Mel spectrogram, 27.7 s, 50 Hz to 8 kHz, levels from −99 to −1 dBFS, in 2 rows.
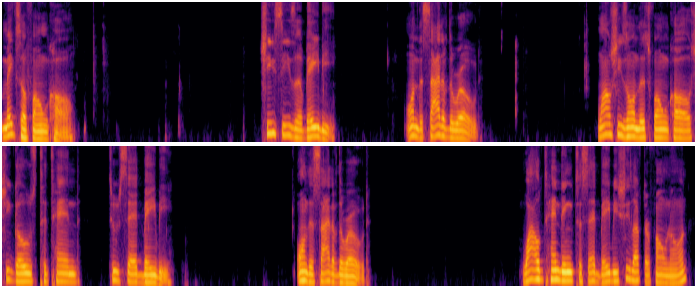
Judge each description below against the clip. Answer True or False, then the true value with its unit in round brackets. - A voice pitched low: True (115 Hz)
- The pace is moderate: False (95 wpm)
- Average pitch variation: True (4.7 semitones)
